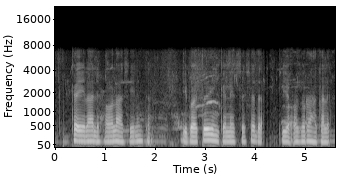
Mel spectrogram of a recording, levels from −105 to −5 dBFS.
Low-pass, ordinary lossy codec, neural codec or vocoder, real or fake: 7.2 kHz; Opus, 24 kbps; none; real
